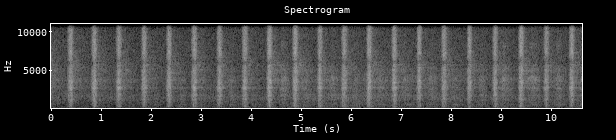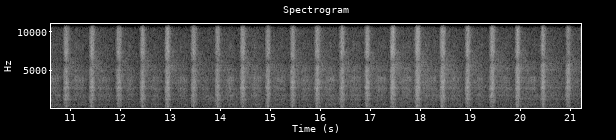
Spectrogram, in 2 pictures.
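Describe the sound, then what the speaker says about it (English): Rapid, forceful Kapalabhati exhalations repeat at a steady pulse of roughly two per second, a long unbroken train of sharp nasal bursts, close and fairly quiet. "Let's do our final round of this Kappalabhati sequence"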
